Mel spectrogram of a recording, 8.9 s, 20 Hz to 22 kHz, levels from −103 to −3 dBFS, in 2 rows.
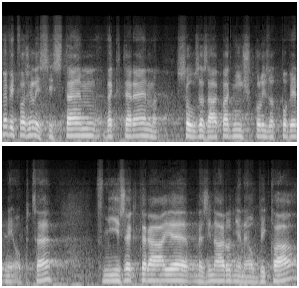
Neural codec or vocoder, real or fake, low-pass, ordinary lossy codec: autoencoder, 48 kHz, 128 numbers a frame, DAC-VAE, trained on Japanese speech; fake; 14.4 kHz; Opus, 16 kbps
